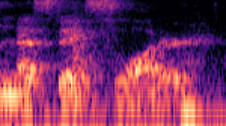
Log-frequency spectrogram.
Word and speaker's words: Estee Slaughter: It would be like Estee, like the makeup, like E-S-T-E-E, and then Slaughter. Because it's just adding S on the Estee Lauder.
